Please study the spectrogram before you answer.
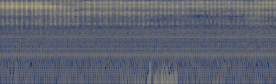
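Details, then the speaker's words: Home nebulizer compressor running with medicine loaded but producing no mist, fault at the joint part: steady mechanical hum with fast rhythmic pulsing of the small compressor. "ఇక్కడ మనకు వచ్చిన problem ఏంటంటే machine ఆన్లో ఉన్నా కూడా, medicine ఉన్నా కూడా smoke అనేది రావట్లేదు."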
